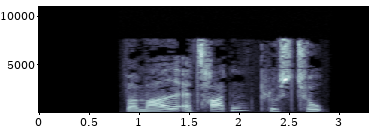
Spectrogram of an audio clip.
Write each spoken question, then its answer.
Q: Hvor meget er 13 plus 2?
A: 15.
